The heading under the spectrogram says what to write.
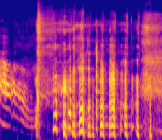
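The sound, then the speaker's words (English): A person gives one drawn-out, falling meow in imitation of a cat, fairly loud, followed immediately by a quick burst of voiced chatter or laughter. “He's just sitting there pulling it off his head. Meow!”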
